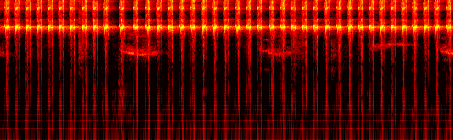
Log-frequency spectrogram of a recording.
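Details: Authentic cricket chirping meant for training songbirds: quick, evenly spaced shrill chirps throughout, with a brief gap near the middle and occasional soft whistled notes underneath.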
